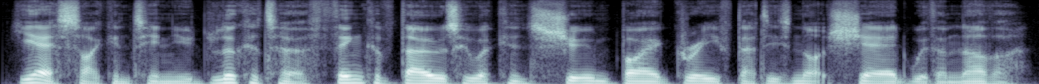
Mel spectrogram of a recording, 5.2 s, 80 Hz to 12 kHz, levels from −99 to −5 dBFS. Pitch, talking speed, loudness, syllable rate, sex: 100 Hz, 240 wpm, -19 LUFS, 5.9 syllables/s, male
